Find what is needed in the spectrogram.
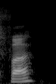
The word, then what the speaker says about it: pho: Yeah, even though it's pho. I don't want to be that guy, but proper pronunciation is important.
